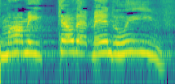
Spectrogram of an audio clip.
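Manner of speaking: put-on, shrill, very high-pitched scream. Retelling how a patient reacted to a visitor walking in: imitating someone screaming. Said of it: "She was screaming".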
